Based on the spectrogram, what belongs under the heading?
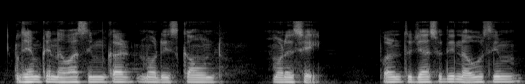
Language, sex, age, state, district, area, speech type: Gujarati, male, 30-45, Gujarat, Ahmedabad, urban, spontaneous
